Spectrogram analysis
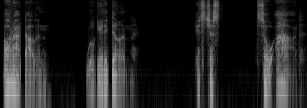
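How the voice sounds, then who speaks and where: A man playing a protective, calm older mafia grandfather in an ASMR roleplay, speaking gently in a folksy way. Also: low-pitched, takes it slowly, vocal fry, husky, no echo, clean studio sound, exaggerated voice. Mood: concerned, steady. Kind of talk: ASMR boyfriend roleplay acting.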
